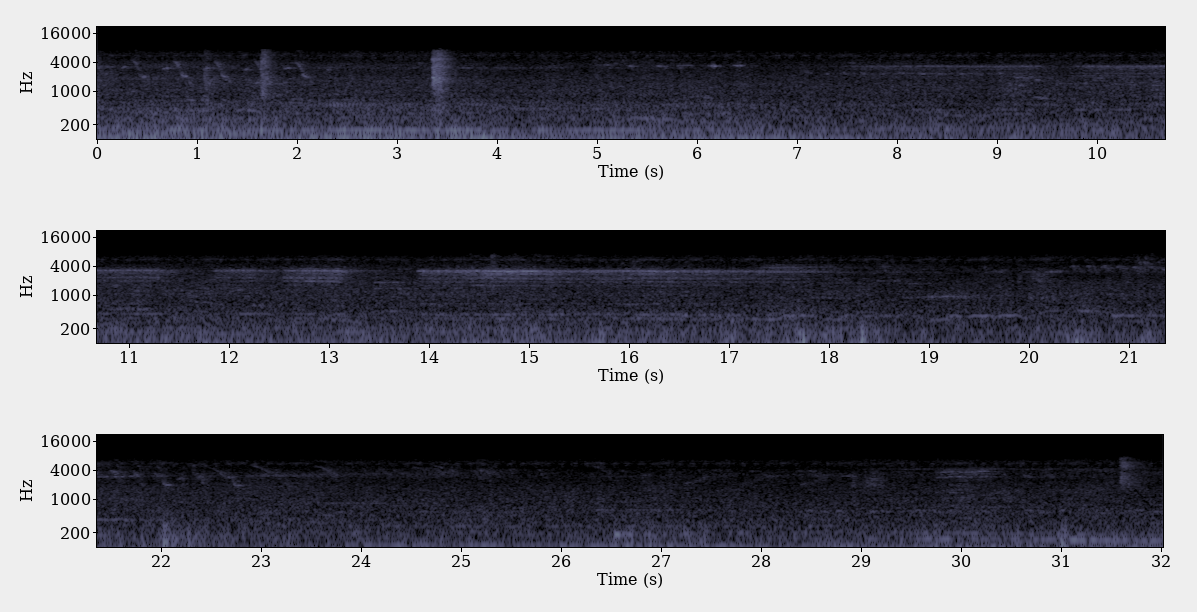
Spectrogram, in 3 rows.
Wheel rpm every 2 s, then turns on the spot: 0, 0, 0, 0, 0, 0, 0, 0, 0, 0, 0, 0, 0, 0, 0, 0.
none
